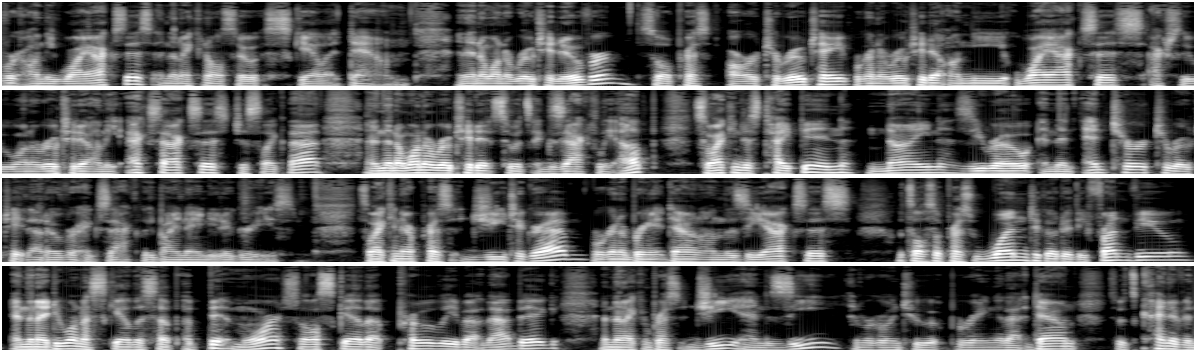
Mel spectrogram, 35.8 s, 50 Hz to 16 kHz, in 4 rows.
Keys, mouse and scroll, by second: 2.9-5.2 shift+middle drag, 5.2 r, 17.7-21.4 shift+middle drag, 21.4 g, 25.2 KP_1, 26.0-27.2 shift+middle drag, 27.2 s.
